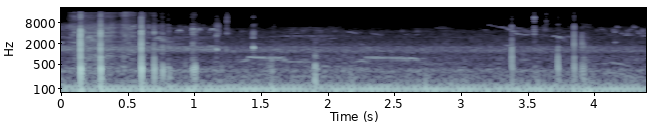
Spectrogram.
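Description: Faint bird calls, with a falling whistle about three seconds in, over sharp clicks near the start and a low steady rumble.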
